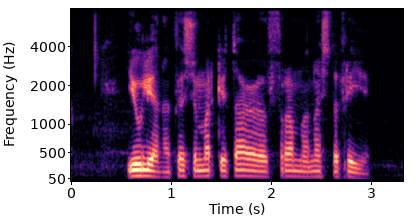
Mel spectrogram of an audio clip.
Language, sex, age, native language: Icelandic, male, 18-19, Icelandic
